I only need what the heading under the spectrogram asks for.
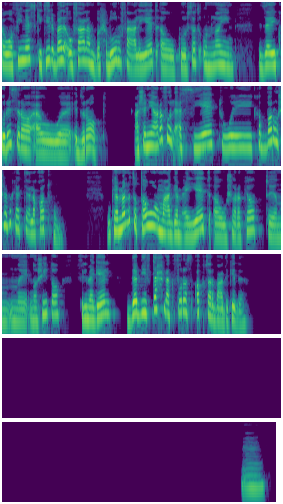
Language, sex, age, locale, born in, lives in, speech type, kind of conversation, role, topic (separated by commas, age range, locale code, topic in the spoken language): Arabic, female, 35-39, ar-EG, Egypt, Egypt, read, expert-assistant, expert, لو بفكر أغير شغلي أو أسلوبي في الحياة عشان أبقى أكتر صديق للبيئة، أبدأ منين وإزاي أكون مؤثر بجد؟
